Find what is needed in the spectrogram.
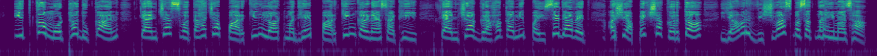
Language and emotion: Marathi, angry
